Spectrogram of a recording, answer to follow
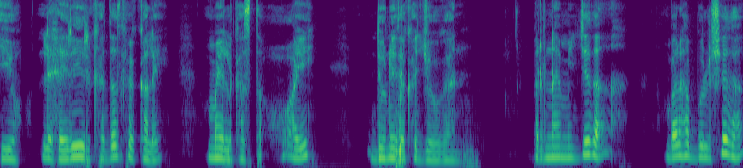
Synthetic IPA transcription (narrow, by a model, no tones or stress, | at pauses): ijɞ | lɐħɪɾiːrkʰɐd̪ɐd̪kʰɐkʰɐlɛ | mɛjlkʰɐst̪ʰɐʔɔːɛj | d̪ʊnɪðɐkʰɐt͡ʃɔːɣaːn | bɐrnaːmɪt͡ʃɐðɐ | bɐɾɐɦɐbʊlʃɐðɐ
